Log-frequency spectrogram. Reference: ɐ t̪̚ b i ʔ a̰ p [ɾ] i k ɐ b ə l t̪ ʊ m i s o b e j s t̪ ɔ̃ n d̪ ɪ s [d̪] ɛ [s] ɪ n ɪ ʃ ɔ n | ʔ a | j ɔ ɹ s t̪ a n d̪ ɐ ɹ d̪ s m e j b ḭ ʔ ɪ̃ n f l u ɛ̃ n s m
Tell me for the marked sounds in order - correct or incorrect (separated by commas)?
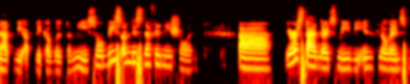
incorrect, correct, incorrect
